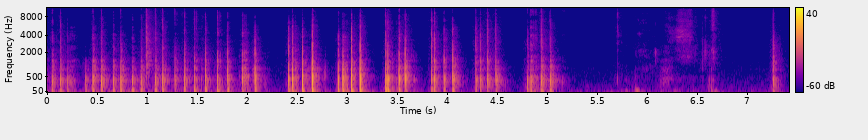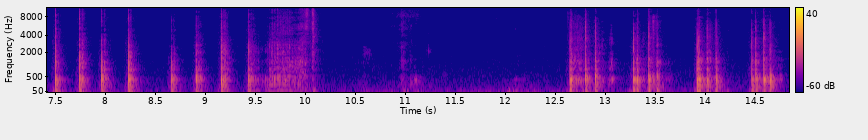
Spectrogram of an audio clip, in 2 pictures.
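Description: Fingertips tap on the front cover of a small, solid, closed green cloth-covered hardback book. Quick bursts of dull, dry thunks with almost no ring are separated by short pauses, including a longer silence before a final flurry of taps.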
